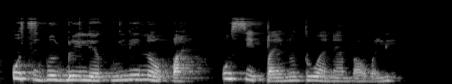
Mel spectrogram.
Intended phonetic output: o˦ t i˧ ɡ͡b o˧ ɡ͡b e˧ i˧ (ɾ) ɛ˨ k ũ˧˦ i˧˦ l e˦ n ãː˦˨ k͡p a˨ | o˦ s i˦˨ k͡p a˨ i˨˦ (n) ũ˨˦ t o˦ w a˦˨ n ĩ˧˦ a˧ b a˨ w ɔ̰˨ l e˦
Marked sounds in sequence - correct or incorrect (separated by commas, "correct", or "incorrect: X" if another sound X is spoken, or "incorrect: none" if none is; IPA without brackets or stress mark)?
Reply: incorrect: l, correct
